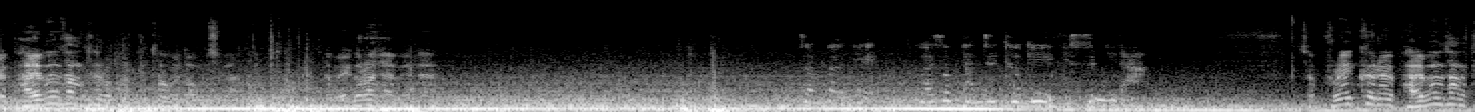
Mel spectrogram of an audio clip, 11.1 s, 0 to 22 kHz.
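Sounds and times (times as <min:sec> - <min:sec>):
car engine and road drone: 0:00.0 - 0:11.0
short thump: 0:05.1 - 0:05.6.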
